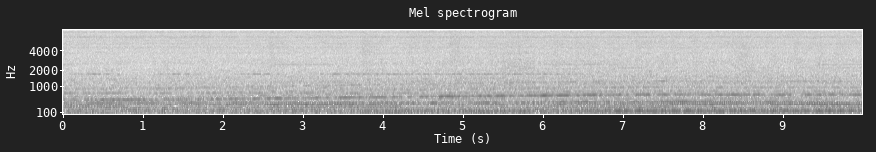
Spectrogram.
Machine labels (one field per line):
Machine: slide rail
